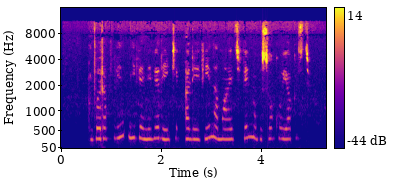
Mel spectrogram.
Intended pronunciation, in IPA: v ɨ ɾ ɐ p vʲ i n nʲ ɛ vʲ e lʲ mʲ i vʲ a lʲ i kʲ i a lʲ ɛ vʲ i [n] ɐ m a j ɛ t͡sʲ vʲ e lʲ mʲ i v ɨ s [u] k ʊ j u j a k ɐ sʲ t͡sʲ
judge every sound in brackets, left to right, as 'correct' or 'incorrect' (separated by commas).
correct, incorrect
